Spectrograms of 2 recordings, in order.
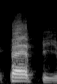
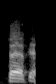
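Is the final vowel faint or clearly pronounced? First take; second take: clear; faint. First: It has a Brazilian Portuguese accent, with a clear final vowel. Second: It has a European Portuguese accent, with a faint final vowel.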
